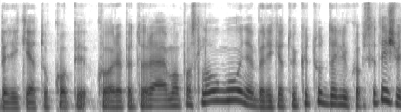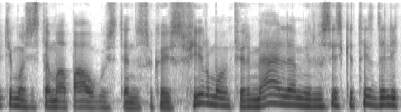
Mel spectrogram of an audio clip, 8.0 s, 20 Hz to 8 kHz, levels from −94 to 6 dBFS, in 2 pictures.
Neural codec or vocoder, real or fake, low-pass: none; real; 7.2 kHz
